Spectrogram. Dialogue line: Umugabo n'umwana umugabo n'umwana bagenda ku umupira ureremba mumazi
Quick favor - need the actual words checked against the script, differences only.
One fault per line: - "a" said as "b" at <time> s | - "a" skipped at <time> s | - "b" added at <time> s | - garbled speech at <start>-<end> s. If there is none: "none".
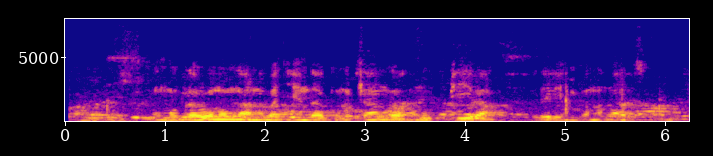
- "umugabo n'umwana" skipped at 1.9 s
- "mucanga" added at 2.8 s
